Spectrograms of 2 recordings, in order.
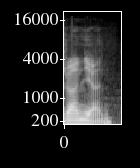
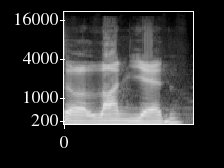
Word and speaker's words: Lan Yan: She also says like Lan with a bit of an R sound, like in Japanese. So it's Ranyan. But in the Chinese, it's actually, if you like ignore the tones, ignore the tones for a bit. It's Lan Yan. That's how it's called, similar to how Yanfei is pronounced.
